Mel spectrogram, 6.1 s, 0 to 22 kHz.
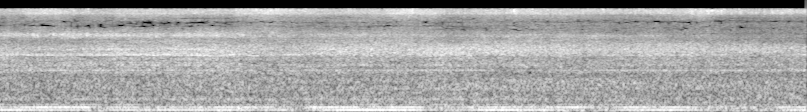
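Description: Kubota DC70-series rice combine harvester running steadily at working speed while it cuts and threshes standing rice: a steady diesel engine hum over broad machine noise, dipping briefly about two seconds in.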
